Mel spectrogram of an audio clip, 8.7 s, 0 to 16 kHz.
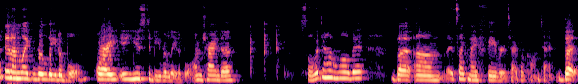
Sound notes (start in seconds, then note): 3.7 clicks tongue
